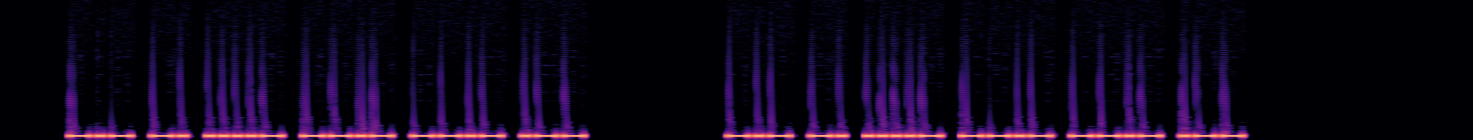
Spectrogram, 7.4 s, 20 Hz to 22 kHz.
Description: Morse code, heard as a keyed tone, about 34 wpm, 700 Hz. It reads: KN4QQW KN4QQW
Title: USA Call Signs - 6 Characters - Repeated 2x - 35wpm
